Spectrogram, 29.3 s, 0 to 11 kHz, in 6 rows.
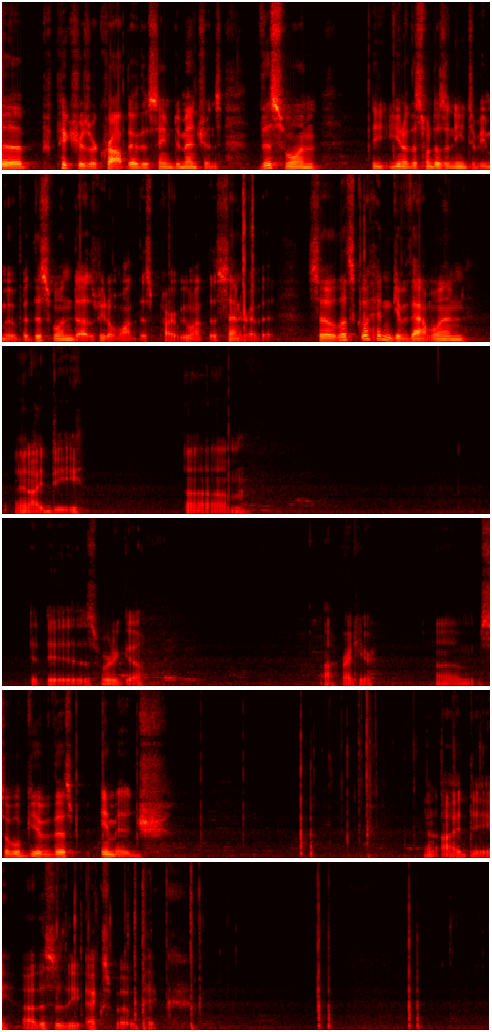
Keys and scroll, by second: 7.3 super+Tab, 26.5 super+s.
